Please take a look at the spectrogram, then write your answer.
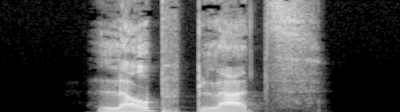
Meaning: genitive singular of Laubblatt
- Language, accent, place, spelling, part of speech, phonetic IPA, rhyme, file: German, Germany, Berlin, Laubblatts, noun, [ˈlaʊ̯pˌblat͡s], -aʊ̯pblat͡s, De-Laubblatts.ogg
